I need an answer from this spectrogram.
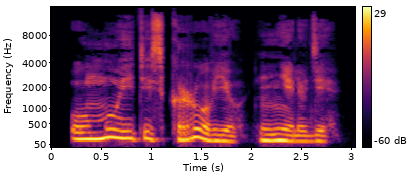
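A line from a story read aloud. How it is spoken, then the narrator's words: Hateful, through gritted teeth. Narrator (Russian): С ненавистью процедил воинов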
